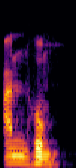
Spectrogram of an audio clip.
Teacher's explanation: nun mati bertemu dengan ha, seperti pada kata anhum, maka nunnya dibaca jelas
